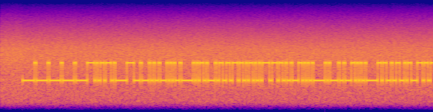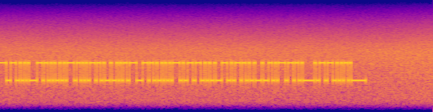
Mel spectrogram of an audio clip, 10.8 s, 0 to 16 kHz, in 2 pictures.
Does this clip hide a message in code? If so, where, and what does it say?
Yes: RTTY (45.45 baud, 850 Hz shift) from 0.3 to 10.0 s, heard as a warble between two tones, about 1470 Hz centre, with radio static. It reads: OK6SKI DE 4X4LWB TNX FER QSO JEAN, 73 AND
